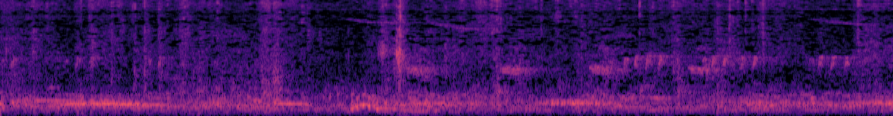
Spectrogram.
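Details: Mukhi pigeons in a collection of red, black, yellow and silver birds, giving low soft cooing notes indoors, several drawn-out coos over steady background noise, with brief faint chirps.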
